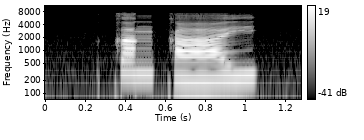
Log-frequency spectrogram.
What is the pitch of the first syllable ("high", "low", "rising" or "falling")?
high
